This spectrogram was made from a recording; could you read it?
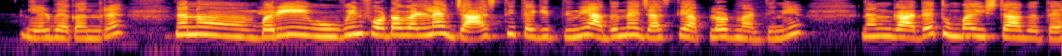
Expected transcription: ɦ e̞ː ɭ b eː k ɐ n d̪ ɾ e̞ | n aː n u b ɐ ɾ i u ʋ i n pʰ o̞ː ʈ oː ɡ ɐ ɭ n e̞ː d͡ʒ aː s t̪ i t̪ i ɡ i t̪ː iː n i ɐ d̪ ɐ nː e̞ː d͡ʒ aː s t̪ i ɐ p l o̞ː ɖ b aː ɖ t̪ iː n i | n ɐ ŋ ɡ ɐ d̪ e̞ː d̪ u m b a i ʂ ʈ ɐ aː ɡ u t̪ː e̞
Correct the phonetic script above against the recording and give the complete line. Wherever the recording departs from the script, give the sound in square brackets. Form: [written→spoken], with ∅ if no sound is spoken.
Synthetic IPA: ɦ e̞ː ɭ b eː k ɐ n d̪ ɾ e̞ | n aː n u b ɐ ɾ i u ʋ i n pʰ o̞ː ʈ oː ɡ ɐ ɭ n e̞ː d͡ʒ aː s t̪ i t̪ [i→e] ɡ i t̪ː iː n i ɐ d̪ ɐ nː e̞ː d͡ʒ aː s t̪ i ɐ p l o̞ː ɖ [b→m] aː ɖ t̪ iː n i | n ɐ ŋ ɡ ɐ d̪ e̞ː [d̪→t̪] u m b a i ʂ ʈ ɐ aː ɡ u t̪ː e̞

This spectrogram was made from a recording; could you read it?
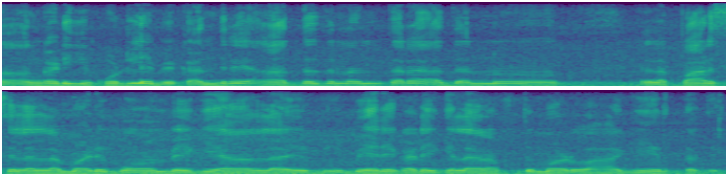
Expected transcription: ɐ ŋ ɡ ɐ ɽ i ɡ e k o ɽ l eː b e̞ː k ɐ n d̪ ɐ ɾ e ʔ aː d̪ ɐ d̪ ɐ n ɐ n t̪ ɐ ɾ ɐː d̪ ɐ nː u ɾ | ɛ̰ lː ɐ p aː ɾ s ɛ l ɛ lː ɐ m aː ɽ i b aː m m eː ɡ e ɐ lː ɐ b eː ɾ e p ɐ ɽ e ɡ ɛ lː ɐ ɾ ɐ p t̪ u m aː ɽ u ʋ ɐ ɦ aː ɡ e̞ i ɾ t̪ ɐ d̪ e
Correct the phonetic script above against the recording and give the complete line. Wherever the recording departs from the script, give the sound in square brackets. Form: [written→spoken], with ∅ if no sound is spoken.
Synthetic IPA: ɐ ŋ ɡ ɐ ɽ i ɡ e k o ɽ l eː b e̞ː k ɐ n d̪ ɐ ɾ e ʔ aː d̪ ɐ d̪ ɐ n ɐ n t̪ ɐ ɾ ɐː d̪ ɐ nː u [ɾ→∅] | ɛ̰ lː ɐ p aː ɾ s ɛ l ɛ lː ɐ m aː ɽ i b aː m [m→b] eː ɡ e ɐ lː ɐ b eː ɾ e [p→k] ɐ ɽ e ɡ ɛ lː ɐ ɾ ɐ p t̪ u m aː ɽ u ʋ ɐ ɦ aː ɡ e̞ i ɾ t̪ ɐ d̪ e

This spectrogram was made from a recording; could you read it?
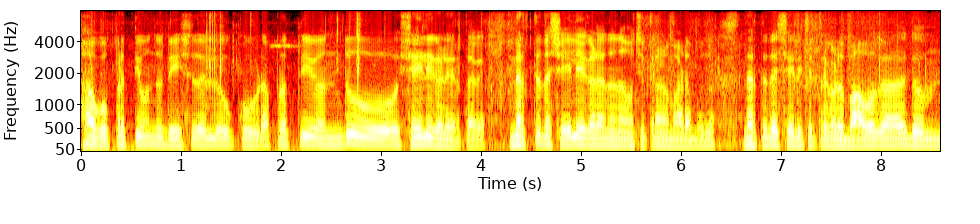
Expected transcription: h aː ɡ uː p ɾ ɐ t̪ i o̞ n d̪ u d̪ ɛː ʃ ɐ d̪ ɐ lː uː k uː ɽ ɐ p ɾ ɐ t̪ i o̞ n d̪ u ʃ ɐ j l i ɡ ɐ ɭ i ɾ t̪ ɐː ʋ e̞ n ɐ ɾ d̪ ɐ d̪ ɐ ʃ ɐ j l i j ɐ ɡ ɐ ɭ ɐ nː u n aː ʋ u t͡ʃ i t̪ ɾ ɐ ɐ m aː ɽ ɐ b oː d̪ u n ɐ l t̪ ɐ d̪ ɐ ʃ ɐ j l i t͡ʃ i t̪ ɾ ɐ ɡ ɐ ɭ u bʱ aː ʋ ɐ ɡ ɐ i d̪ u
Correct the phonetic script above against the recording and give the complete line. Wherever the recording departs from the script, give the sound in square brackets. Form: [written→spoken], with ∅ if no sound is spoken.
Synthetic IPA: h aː ɡ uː p ɾ ɐ t̪ i o̞ n d̪ u d̪ ɛː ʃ ɐ d̪ ɐ lː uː k uː ɽ ɐ p ɾ ɐ t̪ i o̞ n d̪ u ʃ ɐ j l i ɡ ɐ ɭ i ɾ t̪ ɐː ʋ e̞ n ɐ ɾ [d̪→t̪] ɐ d̪ ɐ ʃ ɐ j l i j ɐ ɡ ɐ ɭ ɐ nː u n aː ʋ u t͡ʃ i t̪ ɾ ɐ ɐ m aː ɽ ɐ b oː d̪ u n ɐ [l→ɾ] t̪ ɐ d̪ ɐ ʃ ɐ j l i t͡ʃ i t̪ ɾ ɐ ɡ ɐ ɭ u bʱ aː ʋ ɐ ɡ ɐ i d̪ u

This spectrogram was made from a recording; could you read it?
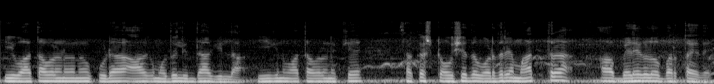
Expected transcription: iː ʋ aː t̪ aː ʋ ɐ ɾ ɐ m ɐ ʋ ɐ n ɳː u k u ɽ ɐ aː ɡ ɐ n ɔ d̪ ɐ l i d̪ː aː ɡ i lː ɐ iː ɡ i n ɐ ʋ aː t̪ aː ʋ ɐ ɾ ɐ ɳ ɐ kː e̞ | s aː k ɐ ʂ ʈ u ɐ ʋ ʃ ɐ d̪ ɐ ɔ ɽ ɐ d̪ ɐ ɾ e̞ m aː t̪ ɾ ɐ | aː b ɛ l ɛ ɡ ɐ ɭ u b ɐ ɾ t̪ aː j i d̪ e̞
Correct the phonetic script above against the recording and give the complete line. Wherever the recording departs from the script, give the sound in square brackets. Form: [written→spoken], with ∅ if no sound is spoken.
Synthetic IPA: iː ʋ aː t̪ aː ʋ ɐ ɾ ɐ [m→ɳ] ɐ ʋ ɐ n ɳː u k [u→uː] ɽ ɐ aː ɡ ɐ [n→m] ɔ d̪ ɐ l i d̪ː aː ɡ i lː ɐ iː ɡ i n ɐ ʋ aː t̪ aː ʋ ɐ ɾ ɐ ɳ ɐ kː e̞ | s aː k ɐ ʂ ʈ u ɐ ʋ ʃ ɐ d̪ ɐ ɔ ɽ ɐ d̪ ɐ ɾ e̞ m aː t̪ ɾ ɐ | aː b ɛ [l→ɭ] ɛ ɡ ɐ ɭ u b ɐ ɾ t̪ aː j i d̪ e̞

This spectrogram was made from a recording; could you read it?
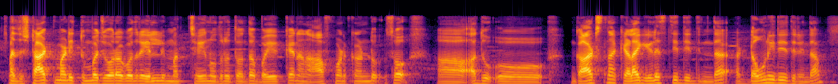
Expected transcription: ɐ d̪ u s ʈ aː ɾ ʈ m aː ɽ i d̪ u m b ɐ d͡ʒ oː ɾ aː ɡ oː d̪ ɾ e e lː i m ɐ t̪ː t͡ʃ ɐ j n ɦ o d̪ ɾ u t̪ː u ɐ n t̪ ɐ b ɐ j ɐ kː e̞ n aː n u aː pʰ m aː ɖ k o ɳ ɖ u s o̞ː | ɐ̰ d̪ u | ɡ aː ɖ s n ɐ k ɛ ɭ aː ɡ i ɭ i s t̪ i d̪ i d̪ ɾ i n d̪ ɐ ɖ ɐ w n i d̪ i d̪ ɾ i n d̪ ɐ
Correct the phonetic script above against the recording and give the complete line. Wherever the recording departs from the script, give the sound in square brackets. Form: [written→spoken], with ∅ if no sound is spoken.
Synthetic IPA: ɐ d̪ u s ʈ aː ɾ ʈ m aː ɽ i [d̪→t̪] u m b ɐ d͡ʒ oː ɾ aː ɡ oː d̪ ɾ e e lː i m ɐ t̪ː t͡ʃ ɐ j n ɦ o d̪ ɾ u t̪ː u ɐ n t̪ ɐ b ɐ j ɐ kː e̞ n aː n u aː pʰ m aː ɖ k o ɳ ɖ u s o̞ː | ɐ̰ d̪ u | ɡ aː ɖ s n ɐ k ɛ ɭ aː ɡ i ɭ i s t̪ i d̪ i d̪ ɾ i n d̪ ɐ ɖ ɐ w n i d̪ i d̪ ɾ i n d̪ ɐ

